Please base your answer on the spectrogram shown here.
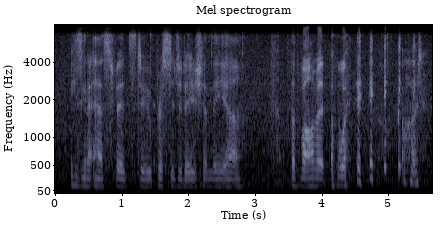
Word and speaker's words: prestidigitation: He's gonna ask Fitz to prestidigitation the the vomit away.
